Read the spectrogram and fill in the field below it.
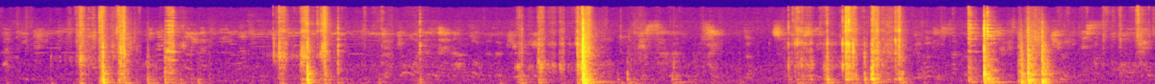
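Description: A knife chops through peppers on a cutting board with sharp knocks.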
